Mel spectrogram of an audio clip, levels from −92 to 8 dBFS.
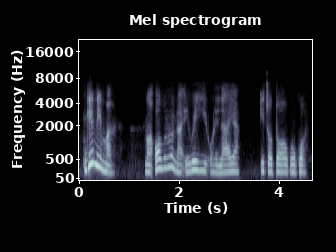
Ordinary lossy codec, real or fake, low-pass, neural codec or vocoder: Opus, 32 kbps; fake; 7.2 kHz; codec, 16 kHz, 1.1 kbps, Voila-Tokenizer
